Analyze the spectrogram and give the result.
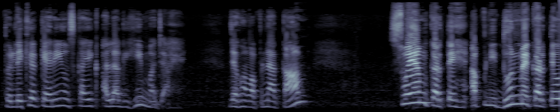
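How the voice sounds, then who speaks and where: A woman's voice: high voice, gravelly. A woman teaching a literature lesson, restating each point in simpler words and putting questions to her students. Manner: explains by rephrasing terms in simpler words. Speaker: Hindi teacher. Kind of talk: online class lecture.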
